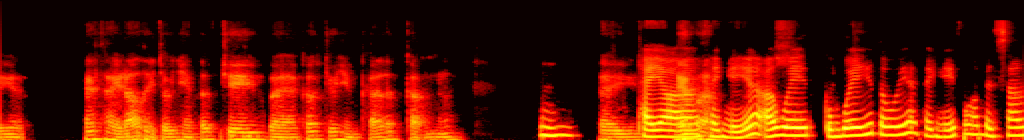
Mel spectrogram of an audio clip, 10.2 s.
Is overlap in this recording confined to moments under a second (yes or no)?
yes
